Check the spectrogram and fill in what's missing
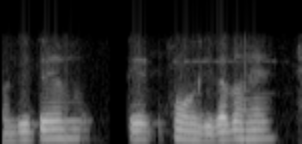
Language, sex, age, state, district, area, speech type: Dogri, male, 18-30, Jammu and Kashmir, Samba, rural, conversation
